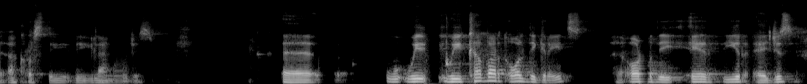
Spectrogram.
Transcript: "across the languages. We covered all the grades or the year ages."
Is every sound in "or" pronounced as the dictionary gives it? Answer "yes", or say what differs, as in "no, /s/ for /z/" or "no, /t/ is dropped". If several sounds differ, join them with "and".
no, /l/ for /ɹ/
